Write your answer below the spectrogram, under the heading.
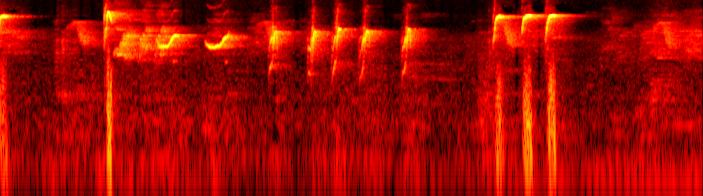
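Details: Kolibri ninja sunbird in a full-song training recording with Cililin imitations: high jumbled twitters and short sweeping notes in quick succession, a brief pause, then several sharp clicking ticks.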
